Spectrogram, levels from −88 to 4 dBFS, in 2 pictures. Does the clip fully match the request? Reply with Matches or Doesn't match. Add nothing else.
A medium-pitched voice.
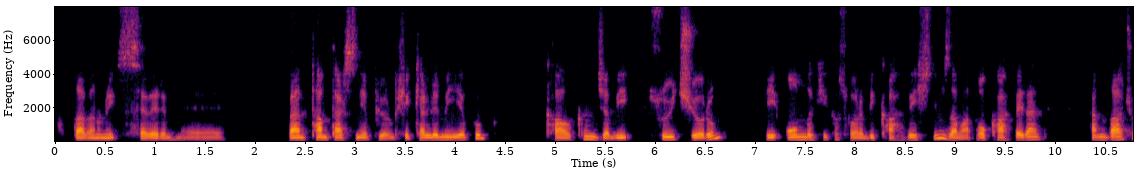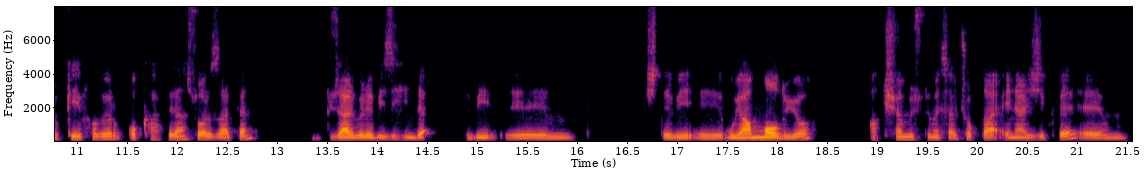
Doesn't match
